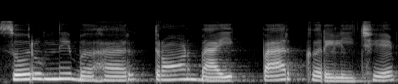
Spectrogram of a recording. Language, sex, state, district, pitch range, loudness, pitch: Gujarati, female, Gujarat, Navsari, 185-225 Hz, -16 LUFS, 195 Hz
